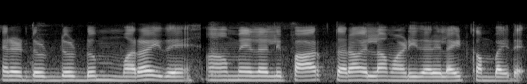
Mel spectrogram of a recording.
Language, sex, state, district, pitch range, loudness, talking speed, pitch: Kannada, female, Karnataka, Shimoga, 185-195 Hz, -14 LUFS, 160 wpm, 195 Hz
